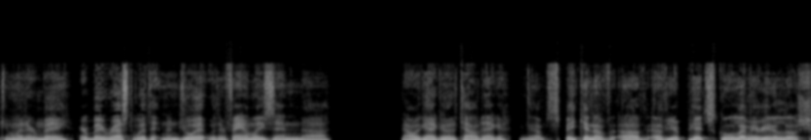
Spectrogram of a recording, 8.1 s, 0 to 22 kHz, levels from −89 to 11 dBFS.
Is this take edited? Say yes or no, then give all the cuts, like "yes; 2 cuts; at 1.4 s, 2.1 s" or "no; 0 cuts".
no; 0 cuts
